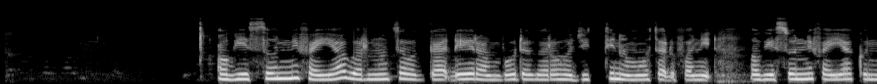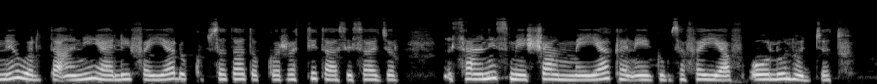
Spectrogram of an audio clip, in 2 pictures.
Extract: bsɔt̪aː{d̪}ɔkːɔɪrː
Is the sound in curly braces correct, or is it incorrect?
incorrect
